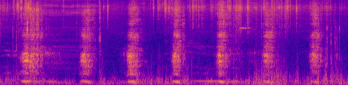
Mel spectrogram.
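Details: Large white lion seen on a safari game drive; a series of deep, breathy grunting pulses comes roughly every two-thirds of a second, low and throaty, with slightly weaker pulses toward the end.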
